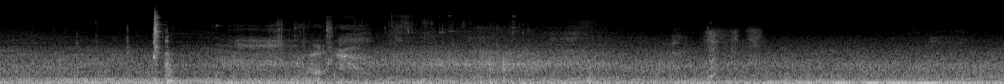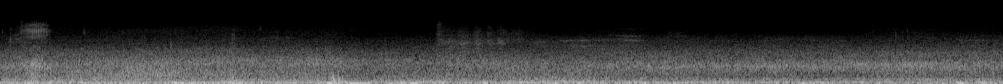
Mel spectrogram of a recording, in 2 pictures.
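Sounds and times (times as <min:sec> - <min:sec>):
road noise: 0:00.0 - 0:20.0
vehicle engine rumble: 0:00.0 - 0:20.0.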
